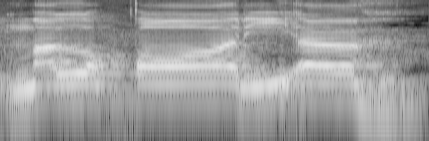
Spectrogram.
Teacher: اگر ادھر وقف کرنا ہے تو تا جو ہے اس کی جگہ ہا پڑی جائے گی، تا نہیں پڑی جائے گی. ما القارعۃ یعنی ہا کی آواز بھی نکلنی چاہیے.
